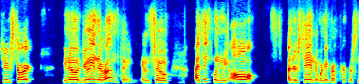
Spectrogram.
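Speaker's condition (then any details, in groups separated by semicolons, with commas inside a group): Cerebral palsy; from birth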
